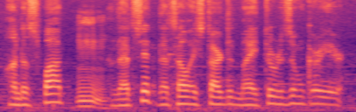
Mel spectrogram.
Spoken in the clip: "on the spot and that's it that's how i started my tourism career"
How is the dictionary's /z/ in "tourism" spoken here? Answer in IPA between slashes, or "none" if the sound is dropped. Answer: /z/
